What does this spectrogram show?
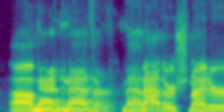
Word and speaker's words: Mather Schneider: Mather Schneider. It's pronounced like Blather, as he enjoys reminding me.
